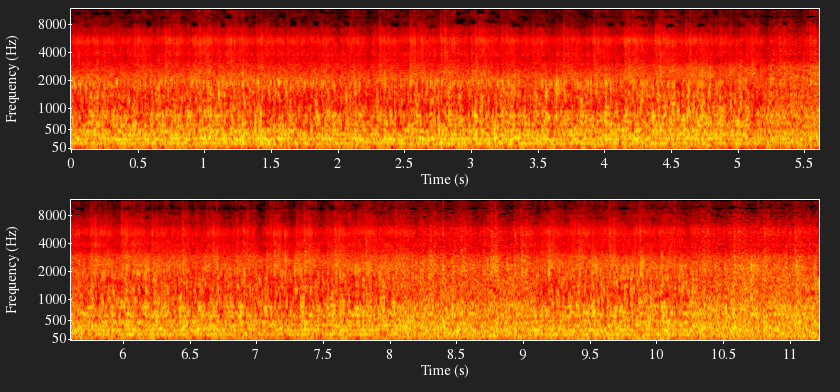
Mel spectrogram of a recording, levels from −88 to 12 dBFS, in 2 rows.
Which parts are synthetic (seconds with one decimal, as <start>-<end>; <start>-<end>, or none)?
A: 0.0-5.2; 5.7-8.1; 9.1-10.3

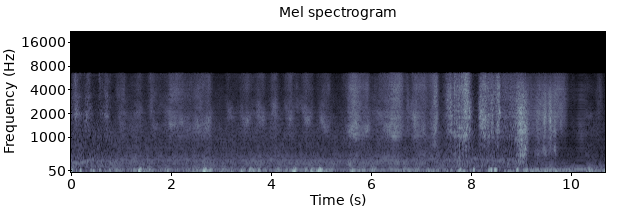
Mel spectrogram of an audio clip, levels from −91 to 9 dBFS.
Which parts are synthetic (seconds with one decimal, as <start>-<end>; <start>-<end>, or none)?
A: 0.8-7.5; 9.1-10.7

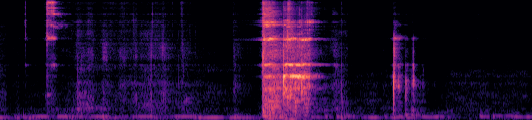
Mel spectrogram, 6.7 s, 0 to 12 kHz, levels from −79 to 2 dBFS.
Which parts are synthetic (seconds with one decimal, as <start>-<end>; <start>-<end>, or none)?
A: 0.0-6.7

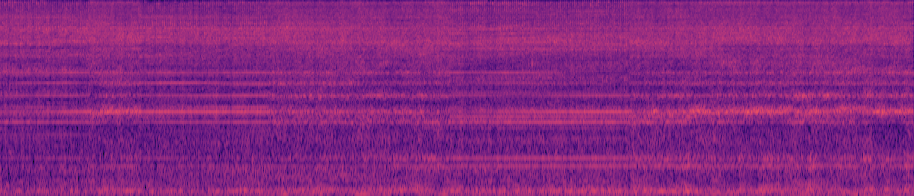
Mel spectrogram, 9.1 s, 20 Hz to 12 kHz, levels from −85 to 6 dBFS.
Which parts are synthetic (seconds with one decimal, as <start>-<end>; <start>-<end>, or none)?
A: 0.9-1.4; 2.7-4.5; 6.3-9.1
